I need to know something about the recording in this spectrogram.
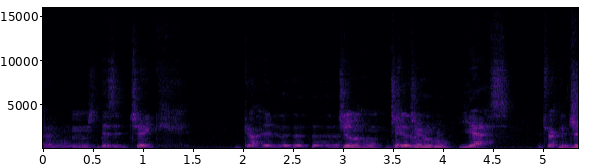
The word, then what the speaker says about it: Gyllenhaal: Is it Jake Gyllenhaal.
